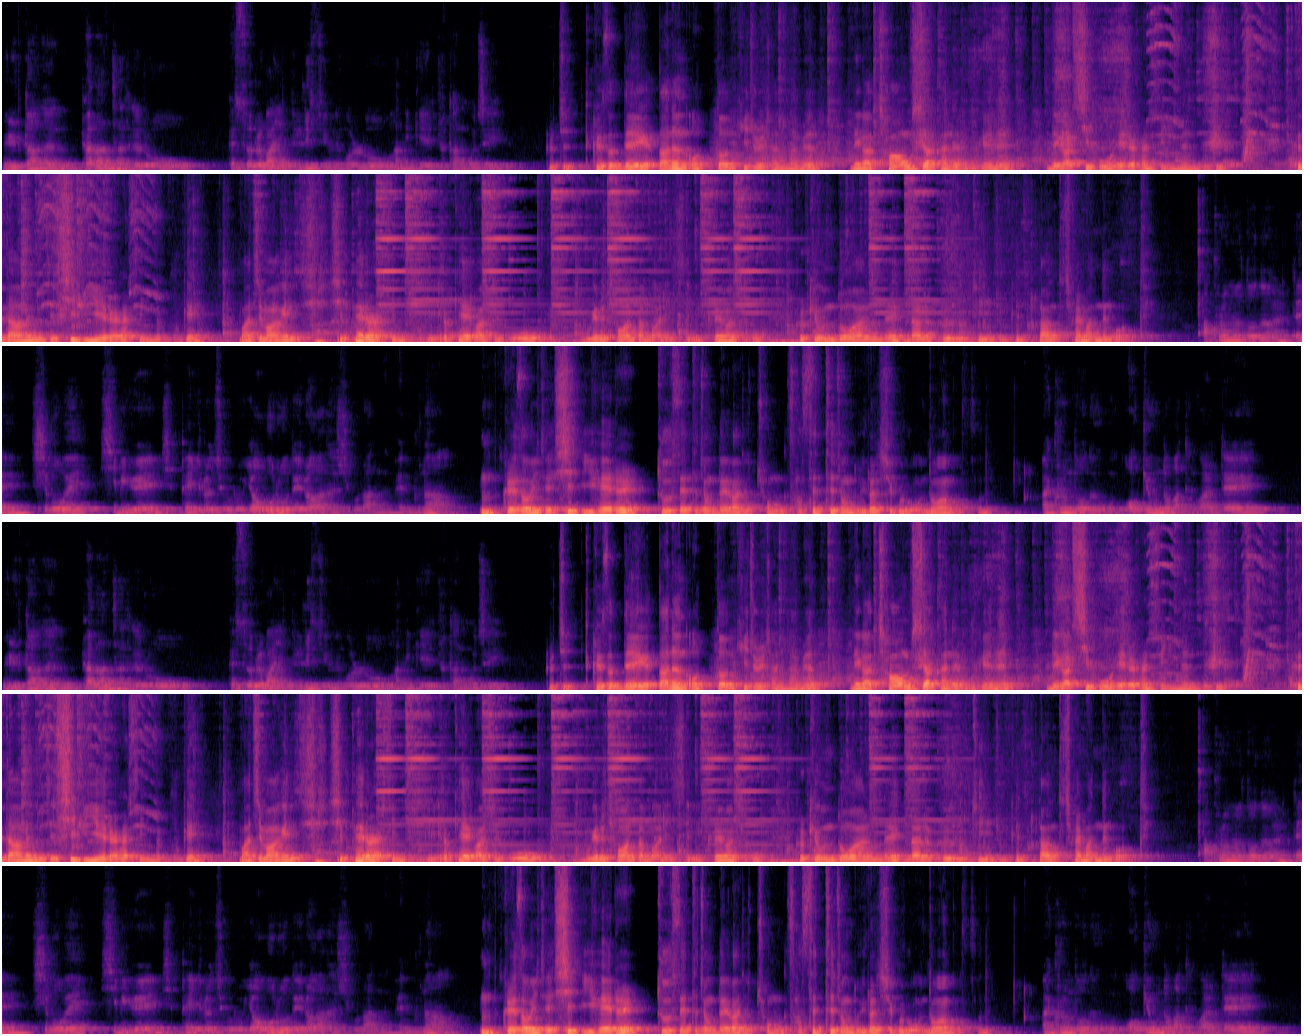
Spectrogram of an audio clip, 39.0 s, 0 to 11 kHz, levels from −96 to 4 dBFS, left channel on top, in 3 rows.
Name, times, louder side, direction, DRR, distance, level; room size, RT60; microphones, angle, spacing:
voice 1, 0.0-1.9 2.3-5.0 13.4-13.7 25.0-30.5 36.4-38.5, left 1 dB, 60° left, 0 dB, 2.7 m, -43 dB
voice 2, 5.5-8.2 8.5-10.1 10.4-12.2 12.9-15.0 15.4-18.4 18.8-24.5 30.8-35.9, right 1 dB, 15° right, 3 dB, 0.8 m, -28 dB
sound 1, 6.8-24.4 25.0-25.1, equal, 25° left, 3.8 m, -42 dB
8.9 x 6.1 x 5.0 m, 0.79 s
head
